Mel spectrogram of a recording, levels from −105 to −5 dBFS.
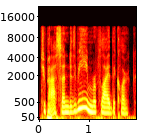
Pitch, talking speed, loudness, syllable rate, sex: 190 Hz, 245 wpm, -18 LUFS, 5.2 syllables/s, female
